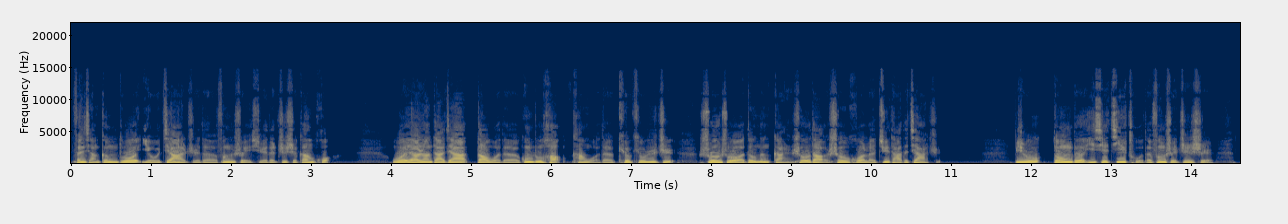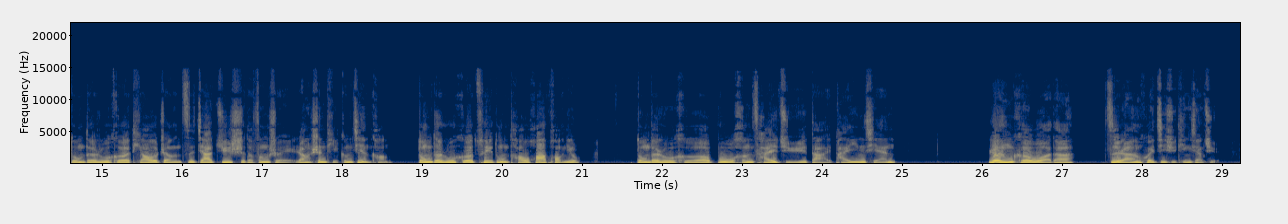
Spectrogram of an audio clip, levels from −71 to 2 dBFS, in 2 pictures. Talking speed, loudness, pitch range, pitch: 235 characters per minute, -17 LUFS, 95-145 Hz, 105 Hz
